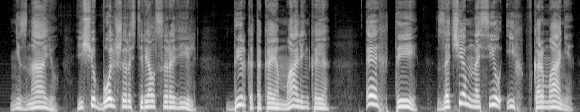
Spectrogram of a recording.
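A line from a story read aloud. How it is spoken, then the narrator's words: Lecturing drawl. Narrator (Russian): Поучительным тоном протянул Лёня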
